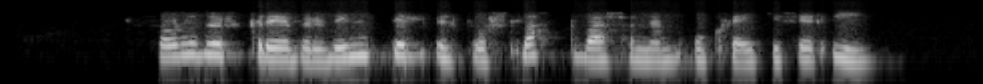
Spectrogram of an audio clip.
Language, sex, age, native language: Icelandic, female, 20-29, Icelandic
